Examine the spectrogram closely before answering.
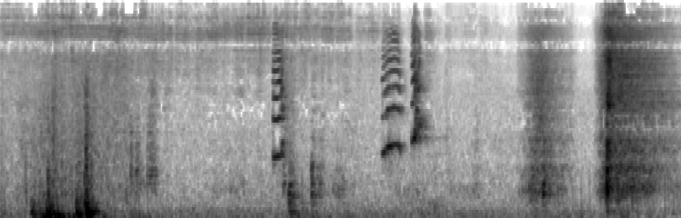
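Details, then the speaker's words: Older air compressor: thumps and chirps, then sharp bursts of air hissing out. The owner thinks the pump was fighting pressure already in the line, and suspects a pressure release valve or a crack. Air leak hiss, cause not confirmed. "catfight or something you can hear it hissing out"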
